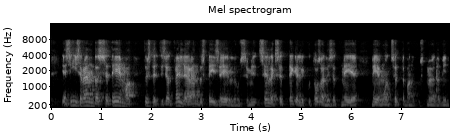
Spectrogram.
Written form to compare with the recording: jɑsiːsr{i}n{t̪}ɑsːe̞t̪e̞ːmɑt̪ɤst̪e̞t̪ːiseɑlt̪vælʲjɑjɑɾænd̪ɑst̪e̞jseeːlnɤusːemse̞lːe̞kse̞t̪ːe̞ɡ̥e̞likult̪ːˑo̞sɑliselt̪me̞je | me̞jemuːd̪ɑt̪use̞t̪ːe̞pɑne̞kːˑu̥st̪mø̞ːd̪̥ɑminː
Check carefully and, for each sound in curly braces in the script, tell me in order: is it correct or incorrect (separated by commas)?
incorrect, incorrect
